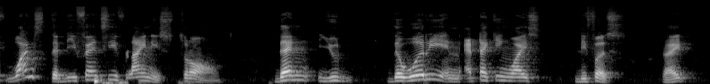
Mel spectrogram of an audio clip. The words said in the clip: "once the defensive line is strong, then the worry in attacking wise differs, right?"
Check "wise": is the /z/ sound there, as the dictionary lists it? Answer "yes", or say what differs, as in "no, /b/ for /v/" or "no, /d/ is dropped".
no, /s/ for /z/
